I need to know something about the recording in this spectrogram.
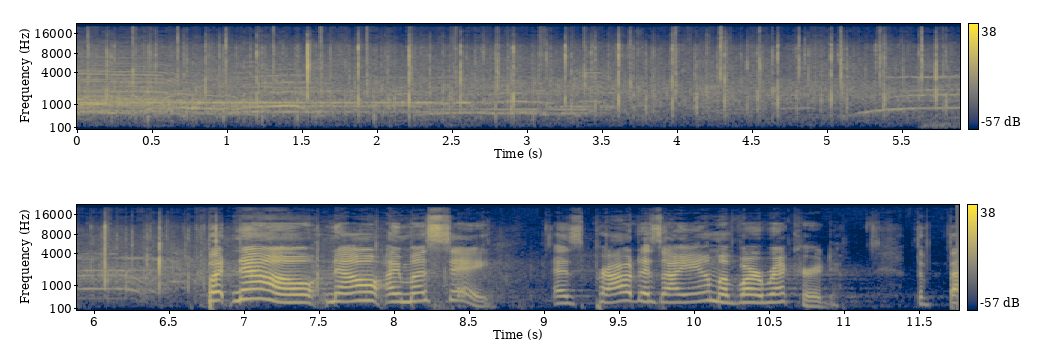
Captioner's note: cheers and applause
